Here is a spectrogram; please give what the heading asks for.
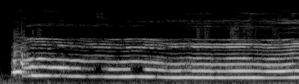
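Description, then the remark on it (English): A husky named Maverick howls, or "sings", in one long, sustained, wavering note that starts abruptly and holds steady for about three seconds, loud and tonal with rich harmonics, no talking. “A little bit of a Maverick, the singing husky, singing over there for us.”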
